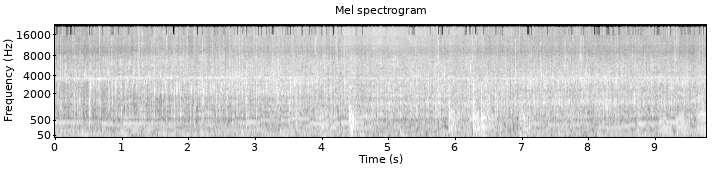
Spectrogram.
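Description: Curry leaves and red chilies fry in hot oil in a pan for onion chutney, a loud continuous close sizzle and crackle with a few stirring knocks and no talking.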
